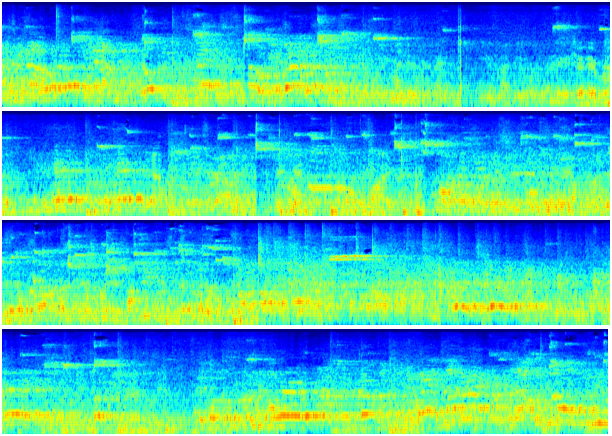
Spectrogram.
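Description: Basketball game sounds in a large gym: a ball bouncing on the hardwood court, short high-pitched sneaker squeaks, and shouting from players, coaches and spectators, all echoing in the hall.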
